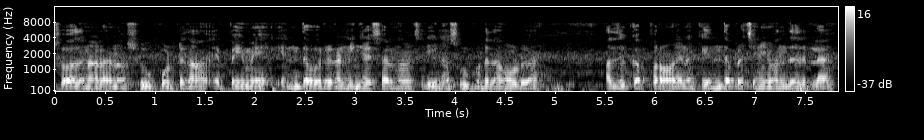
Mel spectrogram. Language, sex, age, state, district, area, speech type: Tamil, male, 18-30, Tamil Nadu, Namakkal, rural, spontaneous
